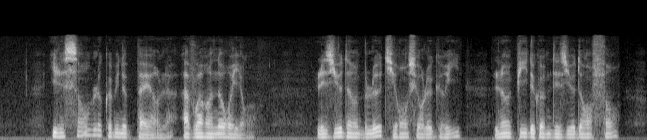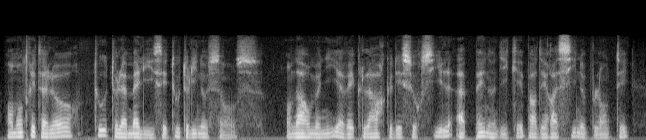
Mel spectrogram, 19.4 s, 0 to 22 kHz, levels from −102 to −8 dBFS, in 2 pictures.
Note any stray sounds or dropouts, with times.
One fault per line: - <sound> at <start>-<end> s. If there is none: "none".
none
